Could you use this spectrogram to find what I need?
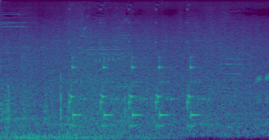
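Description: Bright chiming notes ring out one after another.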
